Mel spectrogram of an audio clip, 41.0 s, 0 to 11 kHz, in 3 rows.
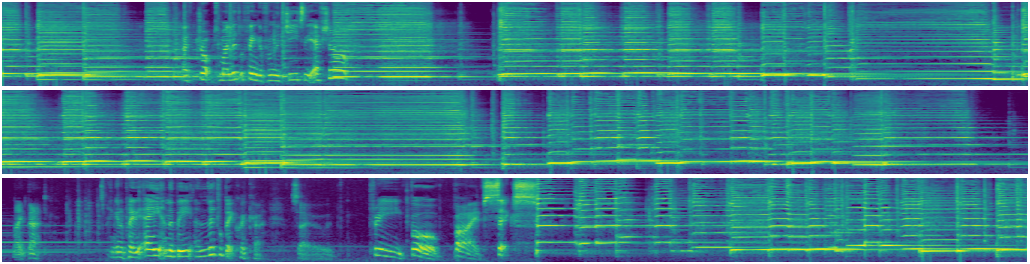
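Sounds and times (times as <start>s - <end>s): keyed fiddle bowed slowly: 0.0s - 27.6s, 34.5s - 41.0s.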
